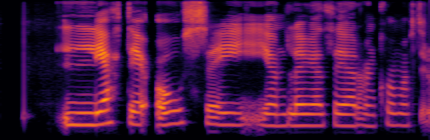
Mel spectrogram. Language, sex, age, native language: Icelandic, female, 14, Icelandic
